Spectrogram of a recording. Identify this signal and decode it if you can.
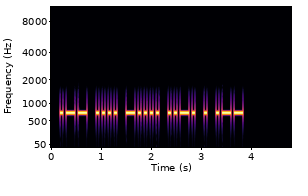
Morse code, heard as a keyed tone, about 20 wpm, 700 Hz. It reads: WH6FEW
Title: USA Call Signs Repeated 3x 20wpm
